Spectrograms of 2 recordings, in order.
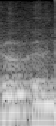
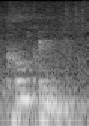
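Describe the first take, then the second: First: The word begins with a hard G sound. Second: The word begins with a K sound. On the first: This is the standard pronunciation. "they don't say gucken" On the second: This is how people in Hessen say it. "they say gucken"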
